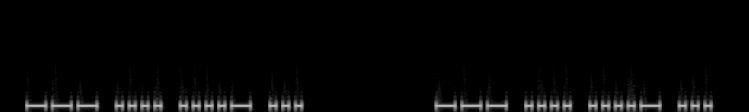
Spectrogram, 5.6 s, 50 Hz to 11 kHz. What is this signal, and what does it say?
Morse code, heard as a keyed tone, about 25 wpm, 700 Hz. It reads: OH4S OH4S
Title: DXCC-100 Call Signs - 4 Characters - Repeated 3x - 25wpm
